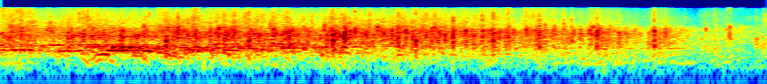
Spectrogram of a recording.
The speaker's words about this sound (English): And one more big round of applause for our VIP, Kelly Goff.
